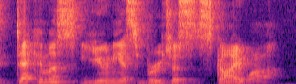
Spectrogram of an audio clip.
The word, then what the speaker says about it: Decimus Junius Brutus Scaevola: It is Decimus Junius Brutus Scaevola.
